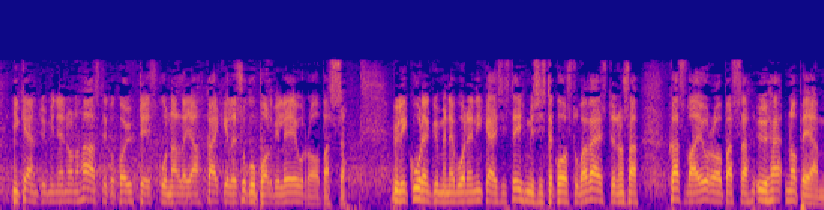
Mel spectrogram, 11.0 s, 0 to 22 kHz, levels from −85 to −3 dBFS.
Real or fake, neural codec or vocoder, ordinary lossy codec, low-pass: real; none; none; none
